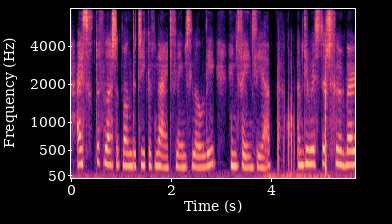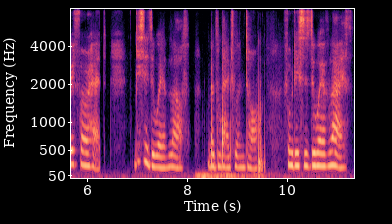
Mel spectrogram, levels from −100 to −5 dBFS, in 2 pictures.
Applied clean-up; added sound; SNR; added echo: neural diffusion model UNIVERSE++.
